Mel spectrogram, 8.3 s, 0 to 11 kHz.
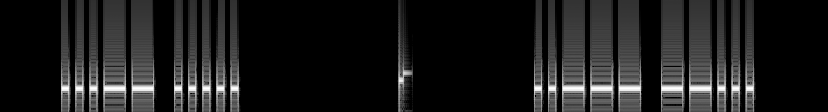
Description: Morse code, heard as a keyed tone, about 17 wpm, 700 Hz. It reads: 3 5 2 7
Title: Common Cut Numbers - 2-Digit 17wpm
